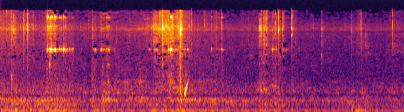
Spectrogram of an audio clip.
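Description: Faint, scattered rustling and crackling of a Jindo puppy stepping and pawing through weeds, dry grass and twigs, with one short faint squeak about halfway through.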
